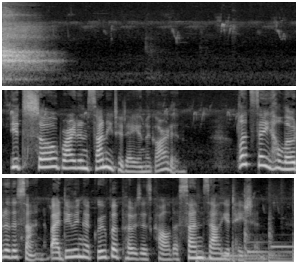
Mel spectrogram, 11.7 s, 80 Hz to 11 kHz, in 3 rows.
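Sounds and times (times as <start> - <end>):
long deep breath out during a yoga breathing exercise: 0.0 - 0.9
speech: 4.0 - 6.4, 7.1 - 11.4.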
